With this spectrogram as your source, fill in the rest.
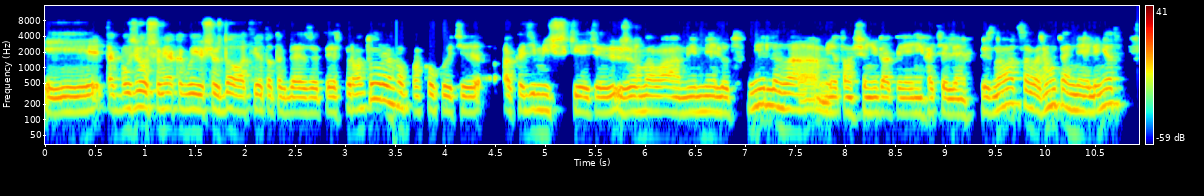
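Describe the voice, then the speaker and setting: Noticeable background noise surrounds a man speaking. His pitch is fairly high and his loudness very even. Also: ordinary pitch variation. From Belarus. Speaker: software developer.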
